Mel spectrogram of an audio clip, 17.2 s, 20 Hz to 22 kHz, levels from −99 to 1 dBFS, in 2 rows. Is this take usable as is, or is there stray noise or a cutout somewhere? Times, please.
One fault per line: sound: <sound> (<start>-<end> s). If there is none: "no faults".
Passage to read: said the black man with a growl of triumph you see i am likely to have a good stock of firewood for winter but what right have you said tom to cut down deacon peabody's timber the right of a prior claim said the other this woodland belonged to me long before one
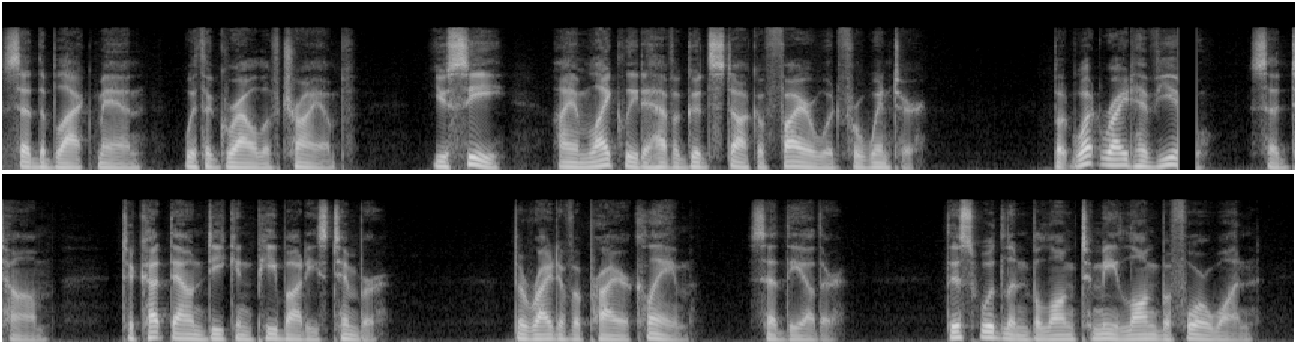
sound: dropout (7.8-8.0 s)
